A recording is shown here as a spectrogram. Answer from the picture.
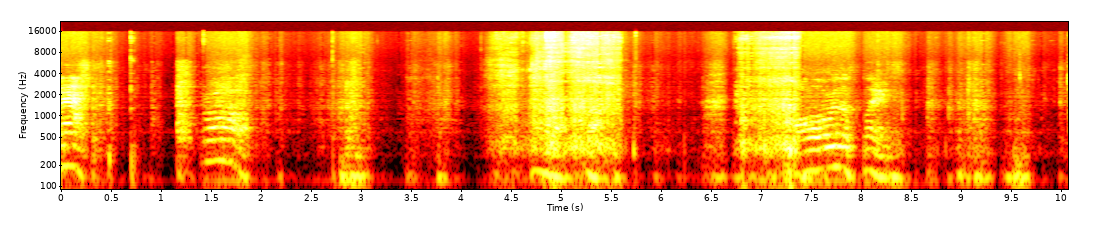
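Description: Ramen noodles being slurped and eaten from a bowl in several separate noisy bursts, each lasting up to a second or so, with quieter gaps between them.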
